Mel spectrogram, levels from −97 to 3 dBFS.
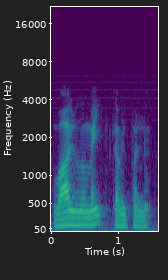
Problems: low volume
